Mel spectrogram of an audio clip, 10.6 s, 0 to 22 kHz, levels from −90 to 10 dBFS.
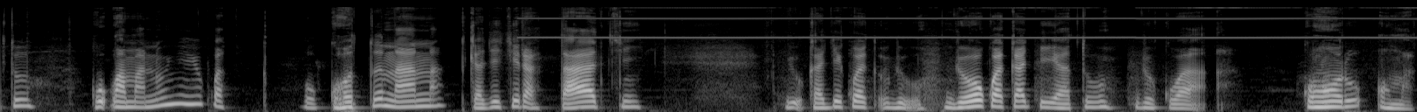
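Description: From 3.88 s, right after "kuá koko tunana tayi", a switching supply whistle comes in and stays to the end: a thin high tone wandering between about 5.44 and 5.55 kHz, sitting roughly 25 dB under the speech, from a power supply cycling in an audible burst mode or beating with another supply.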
